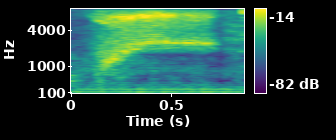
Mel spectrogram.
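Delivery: very soft, voiceless sliding noise; whispered whoosh. Retold or imitated. Showing how they take that little thing, whispered whoosh. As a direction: imitate a stone gliding away in a whisper. Imitates curling stone sliding.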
